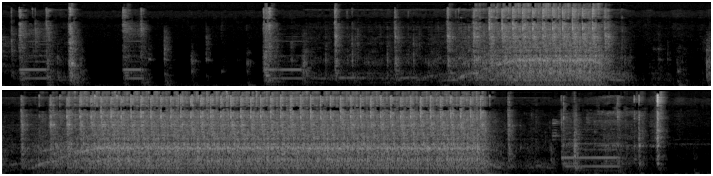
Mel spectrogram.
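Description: A sewing machine stitches chevron quilt pieces in two steady runs, a short burst and then a longer stretch of rapid, even whirring close by. Quiet handling noises fall between the runs.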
